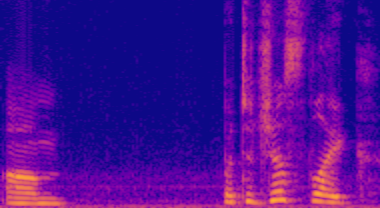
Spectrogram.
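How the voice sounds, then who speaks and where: A woman's voice: on the high side, expressive, very slow, a bit bright. A woman livestream host chatting casually, thinking aloud in a rambling, emphatic way. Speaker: livestream host, comic artist.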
